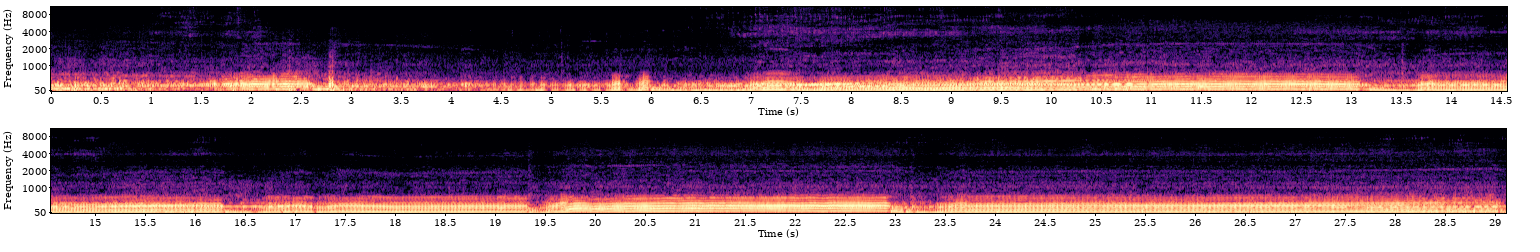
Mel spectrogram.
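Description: Inline-four motorcycle engine heard from the bike itself as it accelerates up through the gears. The pitch climbs, drops briefly at each shift and climbs again, with several quick shifts in the second half.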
